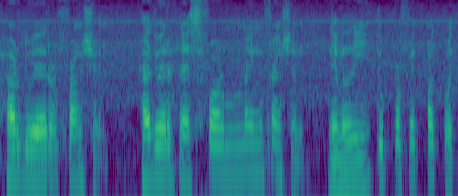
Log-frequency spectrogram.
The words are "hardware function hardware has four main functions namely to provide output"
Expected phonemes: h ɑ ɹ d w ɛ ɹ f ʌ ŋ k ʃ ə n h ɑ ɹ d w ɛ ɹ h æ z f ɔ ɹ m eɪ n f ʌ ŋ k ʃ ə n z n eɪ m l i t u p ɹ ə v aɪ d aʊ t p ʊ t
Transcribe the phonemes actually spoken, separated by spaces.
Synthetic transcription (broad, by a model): h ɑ ɹ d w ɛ ɹ f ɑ ŋ k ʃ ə n h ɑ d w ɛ ɹ h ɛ s f ɔ ɹ m eɪ n f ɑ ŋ k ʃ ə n n eɪ m l i t u p ɹ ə f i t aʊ t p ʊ t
